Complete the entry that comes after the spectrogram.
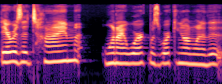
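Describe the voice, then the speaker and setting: Here a woman talks in an American accent with a high pitch. Her pace is moderate and her intonation fairly even. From Houston, Texas. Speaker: actress and voice actress. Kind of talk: casual interview chat.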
